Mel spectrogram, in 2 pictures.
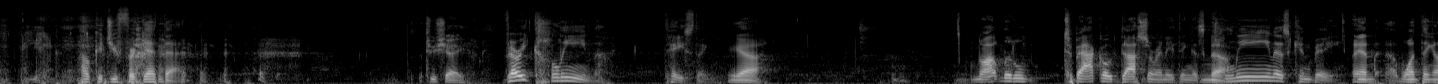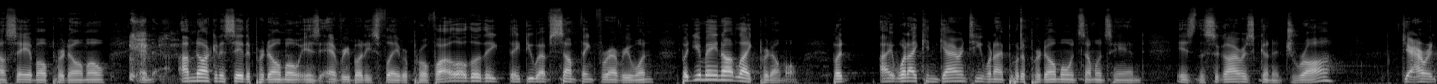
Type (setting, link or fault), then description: setting, live audience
